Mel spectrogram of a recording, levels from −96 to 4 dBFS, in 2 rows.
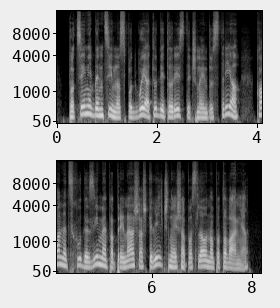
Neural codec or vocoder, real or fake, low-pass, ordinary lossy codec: codec, 32 kHz, 1.9 kbps, SNAC; fake; 14.4 kHz; Opus, 32 kbps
